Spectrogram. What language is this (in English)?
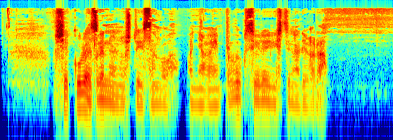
Basque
